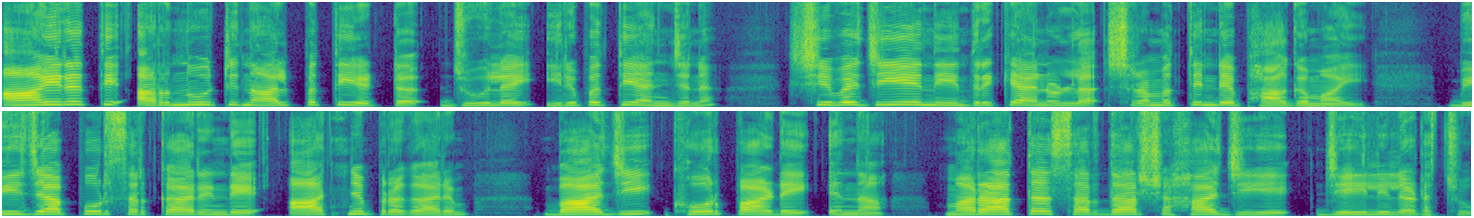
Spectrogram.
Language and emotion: Malayalam, neutral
